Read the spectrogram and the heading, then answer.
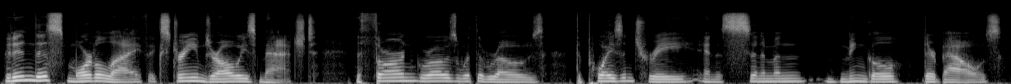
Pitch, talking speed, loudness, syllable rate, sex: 135 Hz, 140 wpm, -20 LUFS, 3.8 syllables/s, male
